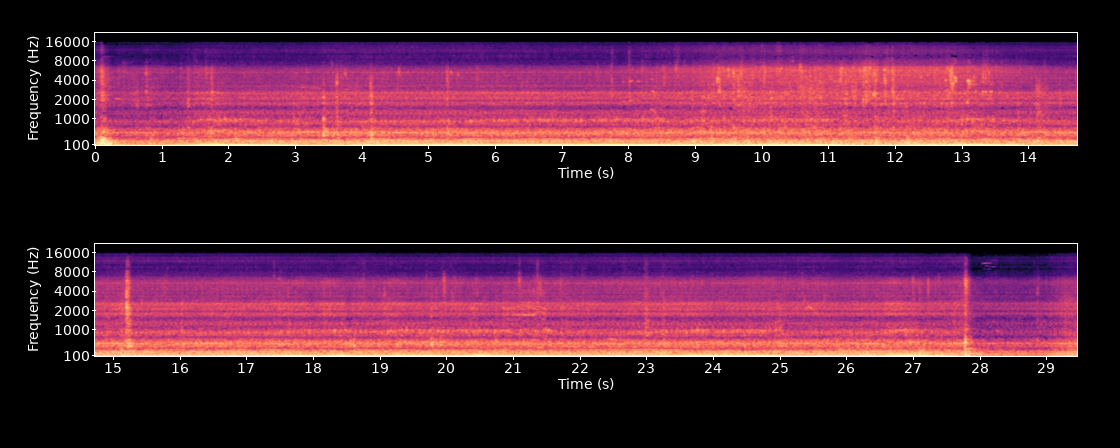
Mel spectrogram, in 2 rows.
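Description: JCB 3DX backhoe loader's diesel engine running steadily as the backhoe arm digs, with a couple of sharp knocks; the engine sound drops briefly near the end.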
